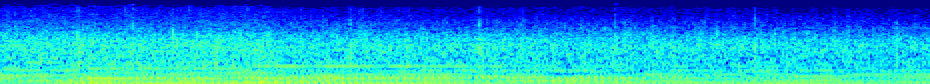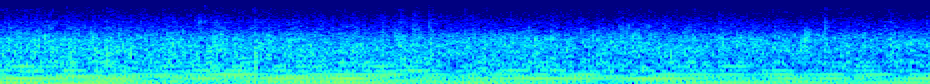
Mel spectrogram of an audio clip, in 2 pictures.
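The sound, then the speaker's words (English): An audience claps for Jesus in a dense, steady wash of applause that holds for several seconds, with low sustained tones humming underneath and no voices. “You know, as you were clapping, I saw the angels jumping up and down, excited.”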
